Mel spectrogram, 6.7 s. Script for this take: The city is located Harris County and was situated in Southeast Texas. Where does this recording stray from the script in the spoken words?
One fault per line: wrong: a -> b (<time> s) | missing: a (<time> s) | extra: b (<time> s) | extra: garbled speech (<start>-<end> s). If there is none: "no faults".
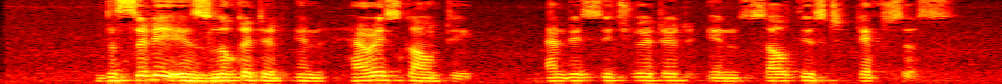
extra: in (1.9 s)
wrong: was -> is (3.8 s)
